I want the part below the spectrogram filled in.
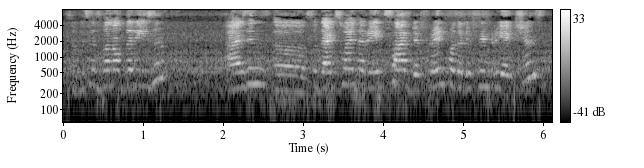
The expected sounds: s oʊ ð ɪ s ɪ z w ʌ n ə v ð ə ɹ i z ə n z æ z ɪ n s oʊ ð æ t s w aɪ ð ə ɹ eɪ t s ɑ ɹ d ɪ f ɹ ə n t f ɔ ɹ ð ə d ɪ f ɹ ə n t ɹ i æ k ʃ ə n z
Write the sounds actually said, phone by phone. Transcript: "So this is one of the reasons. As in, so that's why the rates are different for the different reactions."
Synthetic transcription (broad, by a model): s oʊ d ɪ s ɪ z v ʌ n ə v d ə ɹ i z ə n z æ z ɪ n s oʊ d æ t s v aɪ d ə ɹ eɪ t s ɑ ɹ d ɪ f ɹ ə n t f ɔ ɹ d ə d ɪ f ɹ ə n t ɹ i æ k ʃ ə n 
